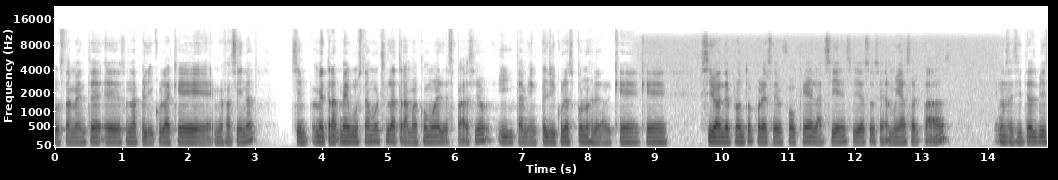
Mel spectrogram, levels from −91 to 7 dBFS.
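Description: At 8.59 s the speech does a digital radio blend to analogue, cross-fading over about 269 ms to the FM feed when the digital signal drops. Hiss sits around 30 dB down, and level holds until it blends back at 14.36 s.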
